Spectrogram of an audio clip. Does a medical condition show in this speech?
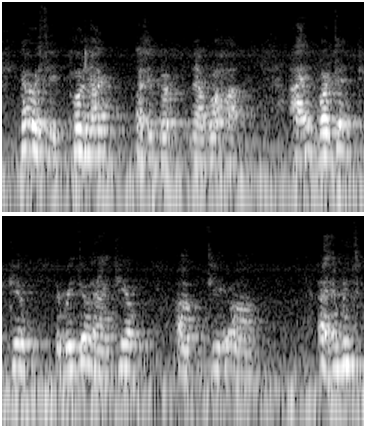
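Yes: traumatic brain injury; near-fatal injury.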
